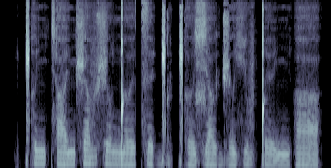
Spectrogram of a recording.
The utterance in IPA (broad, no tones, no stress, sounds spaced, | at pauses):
ǁʰ ə ɲ cʰ a ɲ ʃ a v ʃ ɤ ŋ͡ǃ ə ɪ̯ t͡s e ɡ͡ǁ ɯ ǁʰ ə ɕ a ʊ̯ d͡ʒ ɤ ç ɯ v ǃ e ɲ | a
